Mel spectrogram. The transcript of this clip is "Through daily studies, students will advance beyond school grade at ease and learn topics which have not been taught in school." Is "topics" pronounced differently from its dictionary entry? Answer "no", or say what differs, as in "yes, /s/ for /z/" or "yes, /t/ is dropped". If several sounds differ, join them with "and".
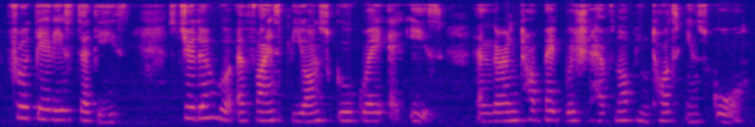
yes, /s/ is dropped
